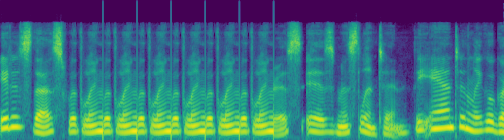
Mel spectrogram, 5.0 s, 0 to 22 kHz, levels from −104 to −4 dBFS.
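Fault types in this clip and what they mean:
System hang loop: A frozen system left the hardware replaying one 341 ms chunk. It repeats five times, a 2.93 Hz stutter, from 1.02 to 2.73 s.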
